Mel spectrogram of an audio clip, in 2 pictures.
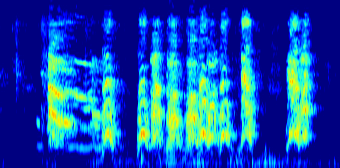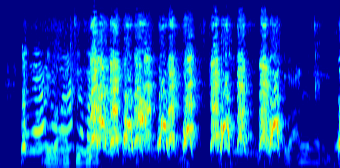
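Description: Several dogs barking in quick, repeated barks, in two long bouts with a short break about halfway through.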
